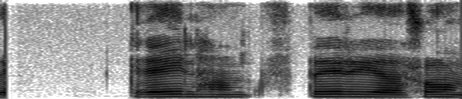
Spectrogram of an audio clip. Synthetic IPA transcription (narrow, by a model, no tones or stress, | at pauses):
kɾejlɦant̪spɪɾjaðsɔːn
